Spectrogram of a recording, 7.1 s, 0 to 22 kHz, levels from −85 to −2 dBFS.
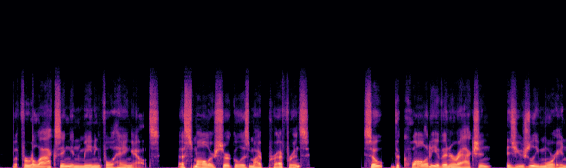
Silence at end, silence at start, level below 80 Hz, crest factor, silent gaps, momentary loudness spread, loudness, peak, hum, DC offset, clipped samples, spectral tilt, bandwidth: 0 s; 0.15 s; -36 dBFS; 18 dB; 4.01-4.52 s; 8 LU; -20 LUFS; -2 dBFS; none; under 0.1%; under 0.1%; -6 dB/octave; 11.5 kHz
